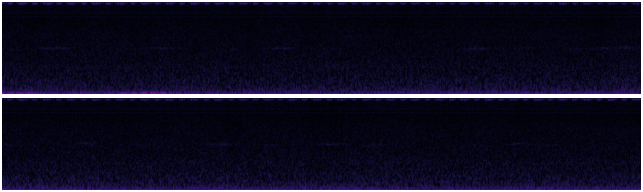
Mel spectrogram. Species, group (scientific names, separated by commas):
Leptophyes albovittata, Orthoptera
